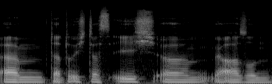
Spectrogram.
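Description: The recording is very clean with a silent background, carrying a man's medium-pitched voice. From southern Hesse, Bergstraße. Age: 20s. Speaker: podcast host. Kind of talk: podcast monologue. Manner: hesitant, many filler sounds.

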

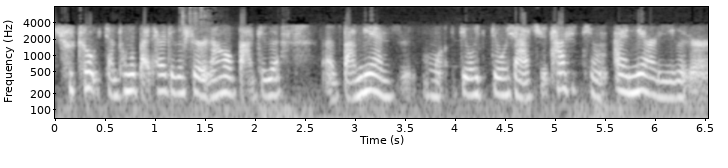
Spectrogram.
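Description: Speaking at a fairly quick pace, a woman with a medium-pitched voice keeps her intonation fairly even over noticeable background noise. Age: 20s. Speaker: caller. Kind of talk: phone call advice. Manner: halting.

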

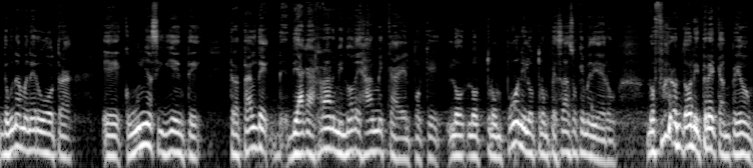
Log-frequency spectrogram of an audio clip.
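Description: With a dark, mellow tone, a man speaks at a medium pitch and uses ordinary pitch variation. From Dominican Republic, Santo Domingo; came young to New York. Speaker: business owner, tax franchise founder. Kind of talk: interview, personal story.

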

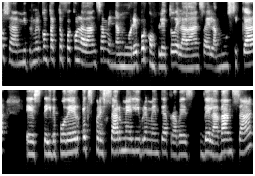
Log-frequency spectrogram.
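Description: A woman speaks fairly slowly at a fairly high pitch, with an ordinary speaking voice and ordinary pitch variation. The recording is very clean, with a silent background. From Mexico, Sonora (Ciudad Obregón). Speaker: musical theatre singer and actress. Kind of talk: interview conversation.

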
